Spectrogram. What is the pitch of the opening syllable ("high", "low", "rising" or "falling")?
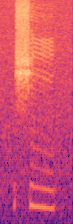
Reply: low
